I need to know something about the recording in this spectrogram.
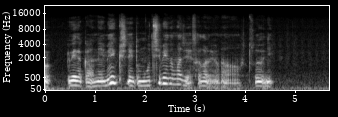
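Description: A young woman talks close to the microphone with animation.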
